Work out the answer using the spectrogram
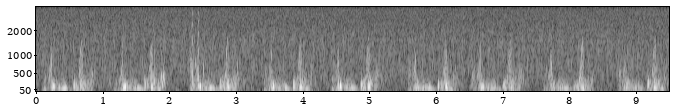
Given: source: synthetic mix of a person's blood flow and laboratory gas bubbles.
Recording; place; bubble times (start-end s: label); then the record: Doppler ultrasound of blood flow; precordium
1.75-1.97 s: bubbles
2.29-2.55 s: bubbles
From the record:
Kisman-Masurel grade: 221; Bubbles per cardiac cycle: several, 3 to 8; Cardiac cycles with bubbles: 10 to 50%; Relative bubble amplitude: barely perceptible (0.100 to 0.250); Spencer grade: 2 (many but less than half of the cardiac periods contain bubble signals, singularly or in groups); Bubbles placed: only in the low amplitude regions of the cardiac cycle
